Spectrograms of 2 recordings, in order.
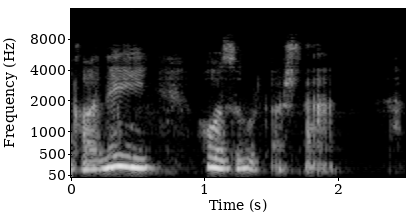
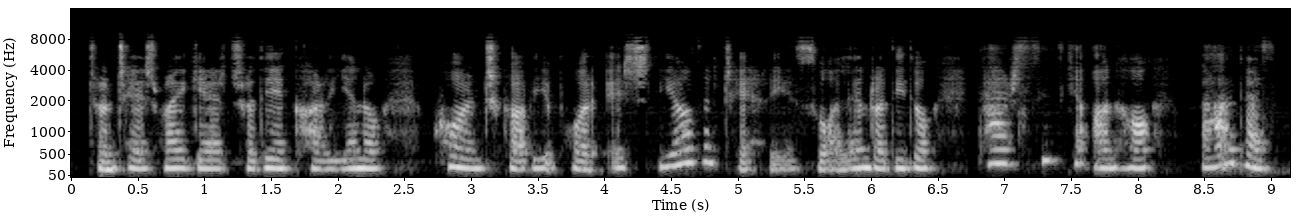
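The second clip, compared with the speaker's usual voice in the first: ordinary delivery, nothing marked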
